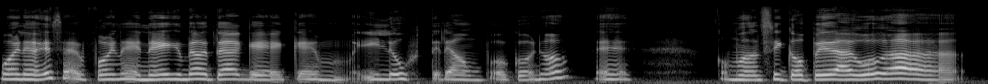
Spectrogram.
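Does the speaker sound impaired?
Yes: cerebral palsy; from birth, two respiratory arrests at birth, second at 12 hours, oxygen deprivation, brain injury affecting motor function; manner of speaking and moving affected, prompting others' prejudice.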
